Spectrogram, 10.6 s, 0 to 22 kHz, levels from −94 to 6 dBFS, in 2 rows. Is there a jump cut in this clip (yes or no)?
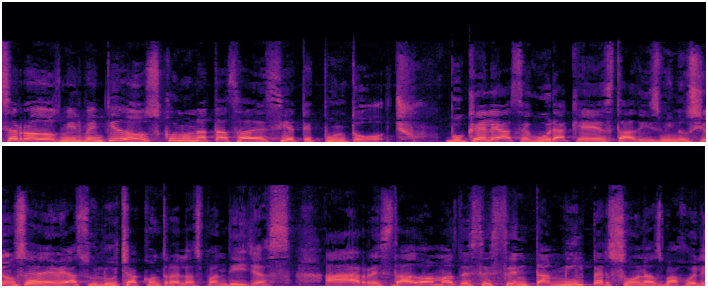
yes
